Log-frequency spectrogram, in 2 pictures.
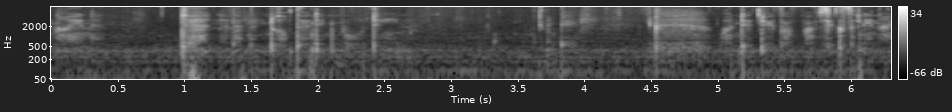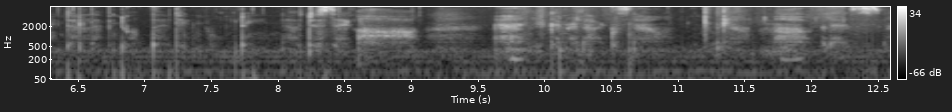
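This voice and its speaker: A woman whispering softly and breathily in an ASMR medical roleplay, speaking gently and deliberately in short measured phrases as a fascinated alien doctor. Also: sits high, low-quality recording. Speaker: ASMR performer.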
